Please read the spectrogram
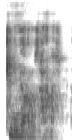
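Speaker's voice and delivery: hushed, low and quick; tender reassurance. Real, not acted. Preacher assuring the congregation of God's love, tenderly hushed. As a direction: drop to a soft, low assurance.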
